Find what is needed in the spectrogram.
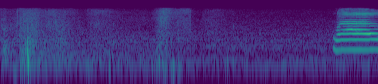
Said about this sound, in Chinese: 你，你抱不起来，好，好了，猫咪。为什么这样子啊？有了，好可爱呀！猫咪。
